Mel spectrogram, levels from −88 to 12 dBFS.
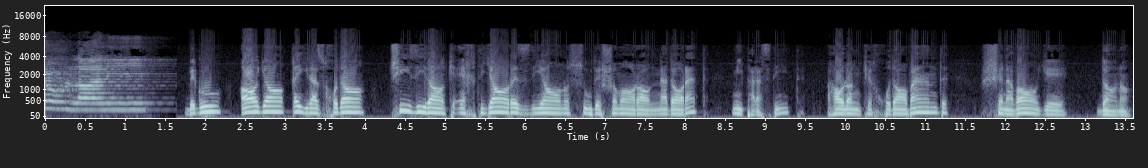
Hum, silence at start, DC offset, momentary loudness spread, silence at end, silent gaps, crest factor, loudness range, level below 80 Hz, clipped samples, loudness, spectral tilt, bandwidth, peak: none; 0 s; 0.4%; 11 LU; 0.05 s; none; 12 dB; 4 LU; -34 dBFS; 1%; -12 LUFS; -9 dB/octave; 8.2 kHz; 0 dBFS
